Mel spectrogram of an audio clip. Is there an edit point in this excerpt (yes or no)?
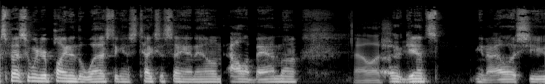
yes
